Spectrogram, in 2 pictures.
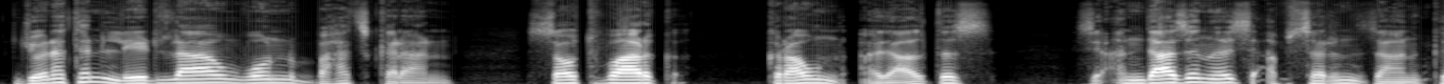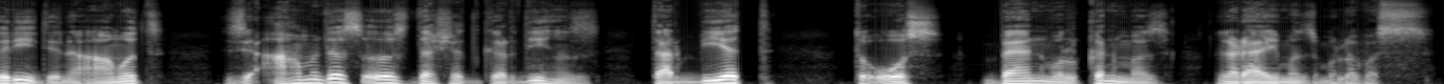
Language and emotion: Kashmiri, neutral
